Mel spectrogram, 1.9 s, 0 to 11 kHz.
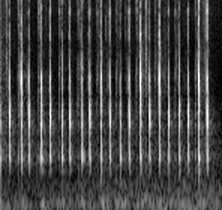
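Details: Glorious Lynx linear mechanical switches with keycaps, lubed with Krytox 205g0 from unlubed to extremely over-lubed: quick steady keystrokes with soft, rounded clacks, over-lubed ones losing responsiveness.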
